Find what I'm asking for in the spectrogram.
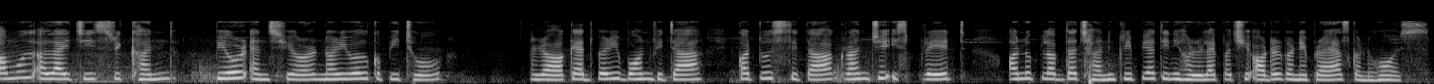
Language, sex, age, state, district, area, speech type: Nepali, female, 18-30, West Bengal, Jalpaiguri, rural, read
